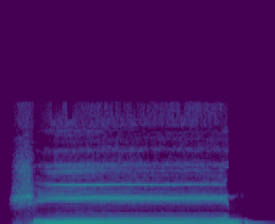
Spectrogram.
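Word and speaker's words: شين: শিন, sorry 4 আলিফ নয়, এটা 3 আলিফ টেনে উচ্চারণ করতে হবে। শিন, শাসা শব্দ করে, ঠিক আছে?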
